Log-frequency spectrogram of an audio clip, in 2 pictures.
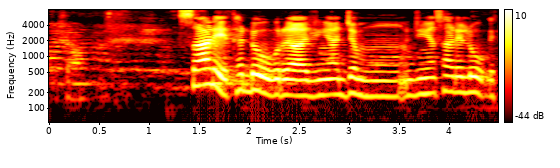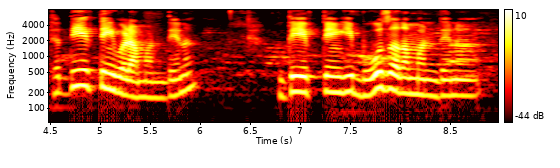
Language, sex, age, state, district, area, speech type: Dogri, female, 45-60, Jammu and Kashmir, Samba, urban, spontaneous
